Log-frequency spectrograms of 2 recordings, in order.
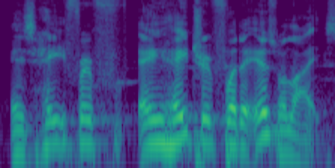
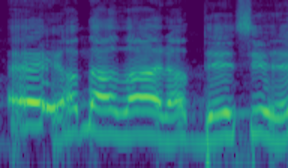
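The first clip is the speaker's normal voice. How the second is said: loud insistence; 5 semitones higher, 8 dB louder than usual. Real, not acted. Laughing insistence after story.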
